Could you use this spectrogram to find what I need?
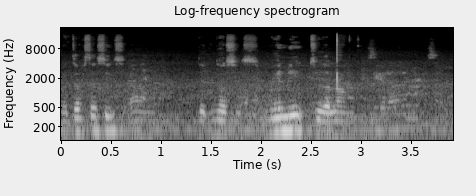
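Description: A young man speaks calmly into a nearby microphone.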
